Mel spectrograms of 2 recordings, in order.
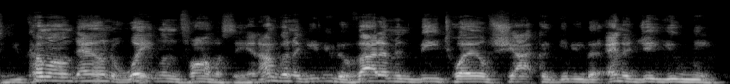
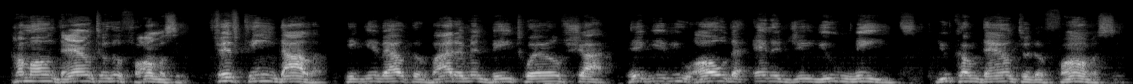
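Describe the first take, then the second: First: A Southern pharmacy owner selling shots; imitating a Southern pharmacist. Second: Hammed-up Southern small-town pharmacy ad voice; imitating a Southern pharmacist. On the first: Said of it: "he talks like, like this". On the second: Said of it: "talk like this guy who's in this market".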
